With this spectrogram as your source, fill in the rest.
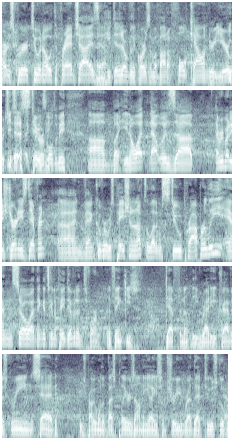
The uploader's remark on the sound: live from The 72 Tavern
